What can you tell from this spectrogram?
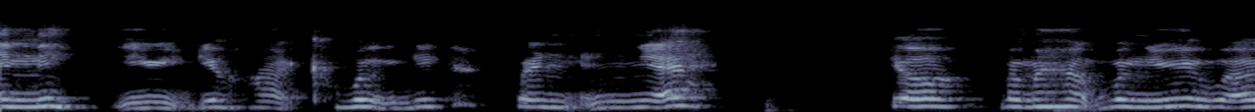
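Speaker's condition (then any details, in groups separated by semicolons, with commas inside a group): Cerebral palsy; affects all four limbs and speech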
